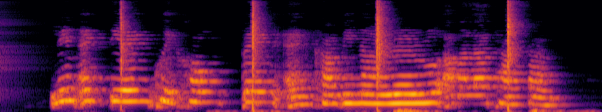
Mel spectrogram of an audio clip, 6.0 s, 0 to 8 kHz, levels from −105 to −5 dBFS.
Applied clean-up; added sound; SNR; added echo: classical method WPE with log-MMSE.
